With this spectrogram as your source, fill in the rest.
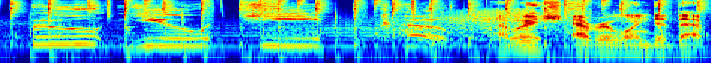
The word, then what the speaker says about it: Fuyuhiko: last name is my first name is pronounced boo you he code i wish everyone did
